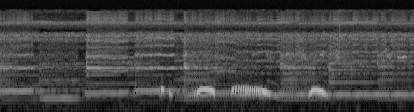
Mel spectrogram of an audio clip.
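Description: A dove coos about halfway in: a few short rising-and-falling notes and a rolling trill. Steady background music plays under it throughout.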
